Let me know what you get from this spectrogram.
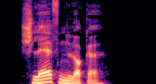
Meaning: sidelock, payot
- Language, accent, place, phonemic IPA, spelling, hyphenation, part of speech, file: German, Germany, Berlin, /ˈʃlɛːfn̩ˌlɔkə/, Schläfenlocke, Schlä‧fen‧lo‧cke, noun, De-Schläfenlocke.ogg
